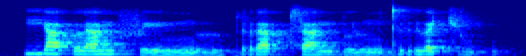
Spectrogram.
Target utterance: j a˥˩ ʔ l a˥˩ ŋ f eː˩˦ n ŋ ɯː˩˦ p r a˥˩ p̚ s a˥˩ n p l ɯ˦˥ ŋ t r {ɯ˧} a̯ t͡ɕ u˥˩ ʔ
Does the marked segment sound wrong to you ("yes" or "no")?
yes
